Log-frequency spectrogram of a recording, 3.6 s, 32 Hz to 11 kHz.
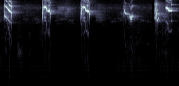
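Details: Long-tailed shrike singing in the ngetet style, played as therapy to draw out stressed or silent shrikes: five harsh, downslurred high notes, each cut off sharply, spaced about every 0.8 seconds.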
